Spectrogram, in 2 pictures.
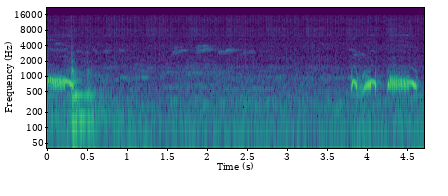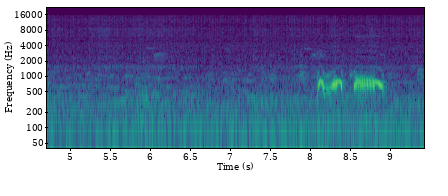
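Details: Female spotted dove calling males, phrases of a quick hooted note then a longer quavering coo, spaced about four seconds apart over a quiet background.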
